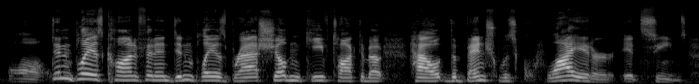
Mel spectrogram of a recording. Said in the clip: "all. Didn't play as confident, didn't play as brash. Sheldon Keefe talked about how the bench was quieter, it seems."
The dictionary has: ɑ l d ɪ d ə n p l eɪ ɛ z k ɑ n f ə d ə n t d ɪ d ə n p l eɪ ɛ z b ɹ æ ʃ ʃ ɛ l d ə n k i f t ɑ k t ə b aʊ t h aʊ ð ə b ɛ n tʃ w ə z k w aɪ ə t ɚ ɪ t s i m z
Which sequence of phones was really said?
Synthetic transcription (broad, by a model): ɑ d ɪ d n p l eɪ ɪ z k ɑ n f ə d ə n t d ɪ d n p l eɪ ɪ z b ɹ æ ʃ ʃ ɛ l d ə n k i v t ɑ k t ə b aʊ t h aʊ ð ə b ɛ n tʃ w ə z k w aɪ ə t ɚ ɪ t s i m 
